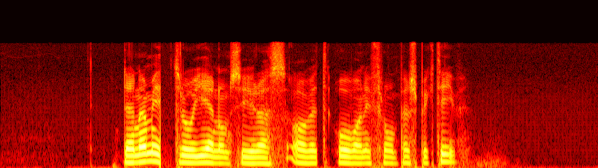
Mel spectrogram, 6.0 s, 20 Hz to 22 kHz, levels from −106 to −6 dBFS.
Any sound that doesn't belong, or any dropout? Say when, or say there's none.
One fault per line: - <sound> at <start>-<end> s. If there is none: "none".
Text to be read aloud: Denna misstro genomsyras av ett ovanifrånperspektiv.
- dropout at 1.6-1.7 s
